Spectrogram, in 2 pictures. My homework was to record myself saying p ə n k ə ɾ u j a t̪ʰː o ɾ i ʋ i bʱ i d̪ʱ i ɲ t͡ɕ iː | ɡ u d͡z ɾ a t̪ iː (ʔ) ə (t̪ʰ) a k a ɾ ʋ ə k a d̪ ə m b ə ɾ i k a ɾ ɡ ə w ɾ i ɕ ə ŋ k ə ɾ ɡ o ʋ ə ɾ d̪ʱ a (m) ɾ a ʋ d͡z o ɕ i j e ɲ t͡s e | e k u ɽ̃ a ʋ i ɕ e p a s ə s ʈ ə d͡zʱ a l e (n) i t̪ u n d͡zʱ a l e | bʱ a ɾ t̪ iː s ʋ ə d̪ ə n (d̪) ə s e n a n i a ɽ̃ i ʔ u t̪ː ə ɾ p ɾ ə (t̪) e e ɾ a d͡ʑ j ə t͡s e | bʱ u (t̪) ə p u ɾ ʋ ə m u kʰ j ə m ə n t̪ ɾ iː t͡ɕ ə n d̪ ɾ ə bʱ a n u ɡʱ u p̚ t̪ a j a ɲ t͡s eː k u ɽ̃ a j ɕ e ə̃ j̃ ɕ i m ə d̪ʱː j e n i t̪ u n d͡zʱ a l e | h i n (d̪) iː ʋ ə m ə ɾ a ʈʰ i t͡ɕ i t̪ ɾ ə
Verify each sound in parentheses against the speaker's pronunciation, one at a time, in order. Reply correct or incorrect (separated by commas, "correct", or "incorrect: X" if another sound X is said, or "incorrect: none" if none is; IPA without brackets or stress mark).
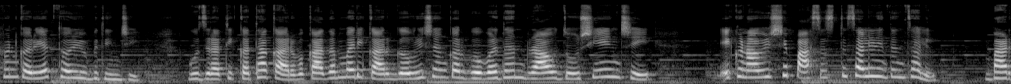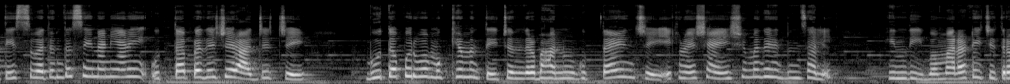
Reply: incorrect: k, correct, incorrect: n, correct, incorrect: t̪, incorrect: d̪, correct, correct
